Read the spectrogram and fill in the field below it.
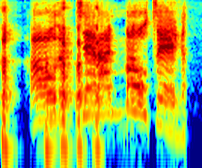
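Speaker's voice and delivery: shrill, strained, very loud, high shriek. Trying a requested impression after warning it strains the voice, strained Gilbert Gottfried voice. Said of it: "That's a hell of a strain of a voice".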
